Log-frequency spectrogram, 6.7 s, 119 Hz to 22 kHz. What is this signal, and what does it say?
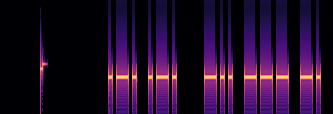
Morse code, heard as a keyed tone, about 14 wpm, 650 Hz. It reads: RR DON
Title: SOTA QSO Practice 15wpm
